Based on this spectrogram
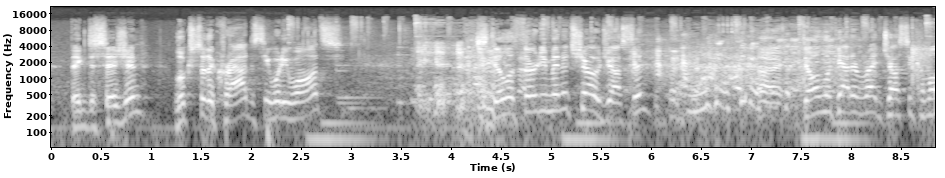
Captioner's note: laughter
